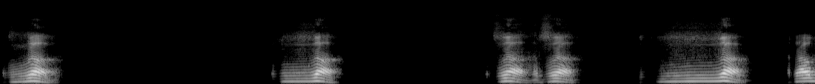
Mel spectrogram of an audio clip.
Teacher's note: અને બે દાંત ભેગા કરીને ર ને છે ને જોરથી તમારી જીભ છે ને દાંતે પછાડી પડશે. ર ર ર ર ર ર બોલતી વખતે છે ને દાંતમાં વાઇબ્રેશન થશે. જો ર થયું. એટલા માટે એને વાઇબ્રેશનને કંપન પણ કહેવાય ને પ્રકંપન કહેવાય.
